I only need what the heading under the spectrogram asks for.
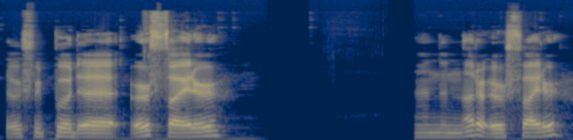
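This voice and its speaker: Soft-spoken man rambling over gameplay. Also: on the low side, slow, clear, resonant tone. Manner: self-described monotone, soft bedroom voice; rambling, chuckles between remarks. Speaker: game streamer. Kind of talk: casual gameplay commentary. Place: home.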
